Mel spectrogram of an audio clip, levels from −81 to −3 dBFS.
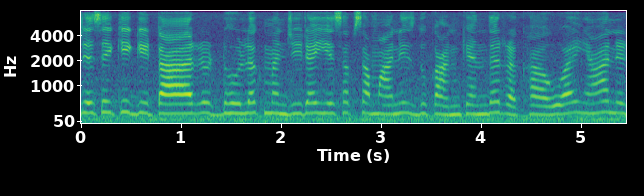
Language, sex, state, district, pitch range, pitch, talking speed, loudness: Hindi, female, Haryana, Charkhi Dadri, 250-275 Hz, 265 Hz, 175 wpm, -16 LUFS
